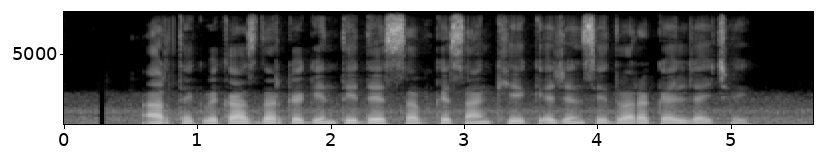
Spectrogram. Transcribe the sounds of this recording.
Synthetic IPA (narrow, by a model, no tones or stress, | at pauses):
a̰ːɾt̪ʰɪkʋɪkas̬d̪əɾkeɡɪ̃nt̪id̪esːəbʱkesãŋkʰiked͡ʒənsid̪waɾakəɪld͡ʒajt͡ʃʰɛ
